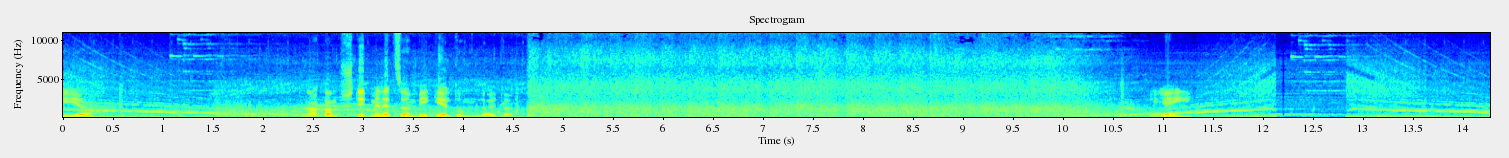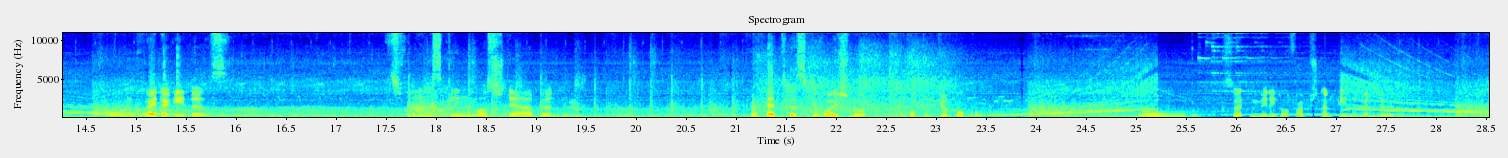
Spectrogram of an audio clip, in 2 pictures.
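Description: A magic spell sweeps with a falling, ringing whoosh, again and again.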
